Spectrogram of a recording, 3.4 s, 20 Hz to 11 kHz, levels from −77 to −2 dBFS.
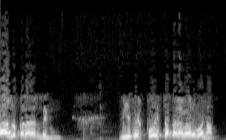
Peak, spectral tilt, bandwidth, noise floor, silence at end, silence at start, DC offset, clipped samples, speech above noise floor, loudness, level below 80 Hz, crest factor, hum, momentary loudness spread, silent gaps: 0 dBFS; -7 dB/octave; 8.8 kHz; -40 dBFS; 0.2 s; 0 s; under 0.1%; under 0.1%; 27 dB; -13 LUFS; -50 dBFS; 14 dB; none; 9 LU; none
